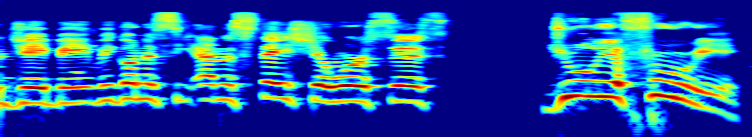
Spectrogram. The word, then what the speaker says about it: Anastasia: is know they didn't they forgot how to say Anastasia they made up a new name but it's Anastasia okay like always okay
